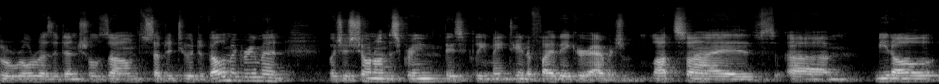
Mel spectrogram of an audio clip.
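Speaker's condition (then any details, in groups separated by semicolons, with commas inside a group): No condition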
